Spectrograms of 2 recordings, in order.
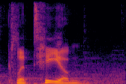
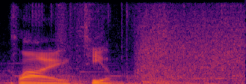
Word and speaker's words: Clyteum: I thought it was Clyteum or like Clyteum. C-L-Y-T-E-U-M. Clyteum. But I guess it's Clyteum. It's a different Y sound, which is strange that there isn't any symbol above the Y at all.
